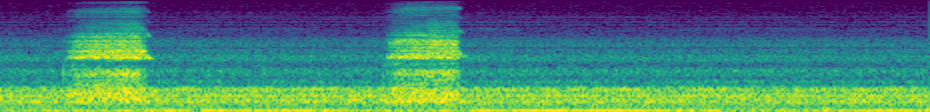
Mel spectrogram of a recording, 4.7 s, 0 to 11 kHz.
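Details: Two rough, hissing screech bursts about 1.5 seconds apart as a wild female barn owl visits a male to say hello at a research nest box, followed by quiet background hum.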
